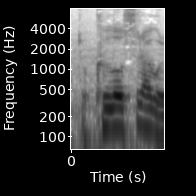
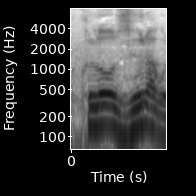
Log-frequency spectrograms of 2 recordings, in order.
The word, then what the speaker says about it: close: 자, 그래서 이 close라는 단어에 대해서 선생님 첫 번째 알려드릴 건 발음에 따라서 품사, close라고 읽으면 형용사로서 친한, 가까운, 그 다음에 또 부사로서 친하게, 가깝게, 이런 뜻이고요. close라고 읽으면 닫다란 동사입니다.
